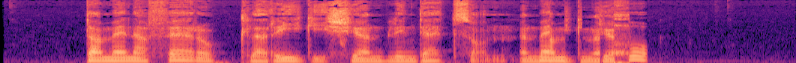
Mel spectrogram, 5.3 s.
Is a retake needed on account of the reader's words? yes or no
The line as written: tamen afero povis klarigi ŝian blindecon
yes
